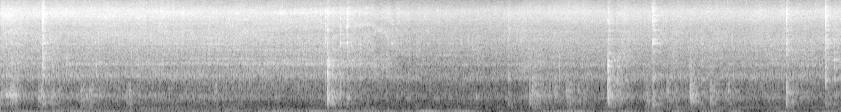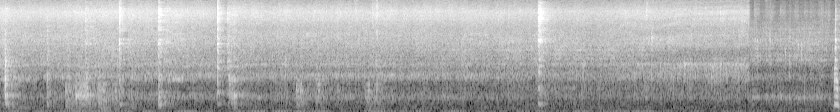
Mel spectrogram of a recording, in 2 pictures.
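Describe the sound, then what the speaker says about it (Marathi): Chopped onion for palak pulao fries and sizzles in a pan with a constant hiss, broken by irregular scraping taps as a spoon stirs it, close and without talk. "त्याला छान परतून घ्यायचं. कांदा छानपैकी ब्राऊन होऊ द्यायचा."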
